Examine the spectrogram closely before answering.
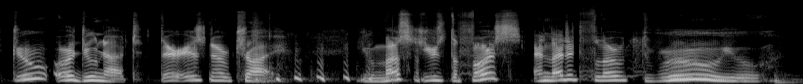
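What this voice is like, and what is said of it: Yoda impression. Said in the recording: “your best impression of Yoda giving wise advice”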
